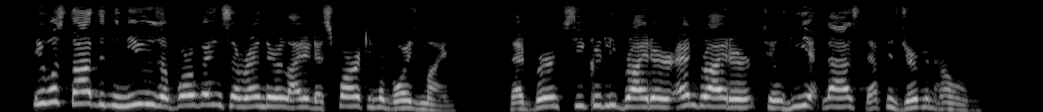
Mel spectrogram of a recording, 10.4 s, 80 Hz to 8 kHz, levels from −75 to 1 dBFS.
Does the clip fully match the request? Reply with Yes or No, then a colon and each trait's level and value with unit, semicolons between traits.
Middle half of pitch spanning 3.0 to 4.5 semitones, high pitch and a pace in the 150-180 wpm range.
Yes: average, 3.8 semitones; high, 230 Hz; average, 175 wpm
